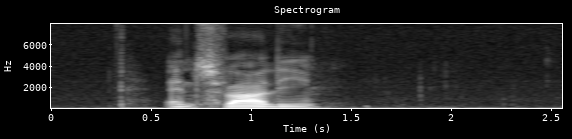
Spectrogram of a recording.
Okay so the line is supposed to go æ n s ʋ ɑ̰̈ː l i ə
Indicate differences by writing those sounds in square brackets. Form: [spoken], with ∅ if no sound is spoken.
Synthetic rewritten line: æ n s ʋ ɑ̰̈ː l i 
